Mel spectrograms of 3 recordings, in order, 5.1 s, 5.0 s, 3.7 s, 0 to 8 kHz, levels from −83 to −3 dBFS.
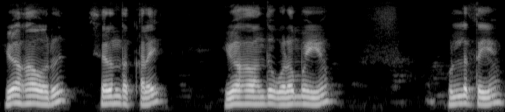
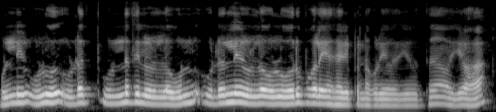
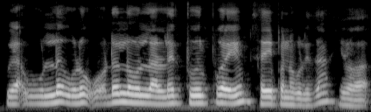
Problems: none marked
